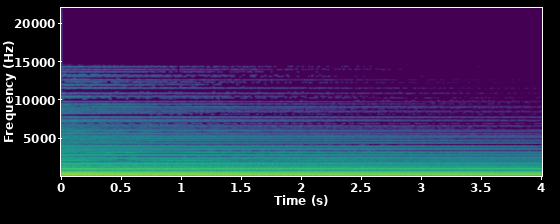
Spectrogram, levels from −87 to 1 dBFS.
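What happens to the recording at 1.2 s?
At 1.2 s the doubled audio track is present, as it is across the whole clip: each sound is followed by a full-band copy about 150 ms later at roughly equal loudness, with no decay or room colour. This is likely a second capture through a slower path or an edit holding two copies out of step.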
